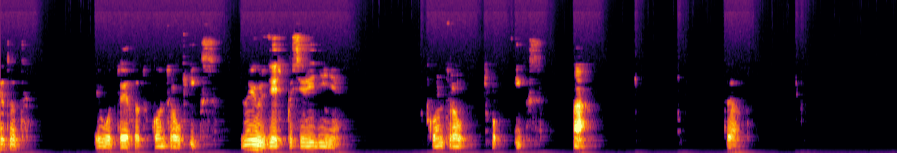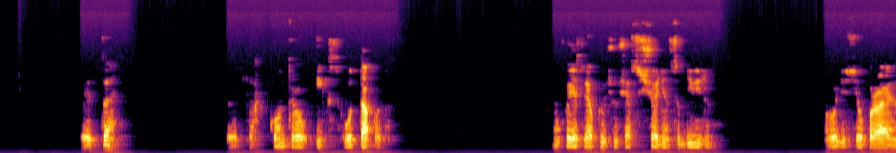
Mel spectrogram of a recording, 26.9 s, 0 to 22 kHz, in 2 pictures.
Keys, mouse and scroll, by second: 1.4 alt+shift+click, 3.3 middle click, 4.4 click, 10.6 middle click, 13.2 shift+click, 14.1 alt+shift+click, 19.1 click, 19.7-21.2 middle drag, 22.2-24.0 drag, 24.7-25.1 middle drag, 25.5-26.8 middle drag.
